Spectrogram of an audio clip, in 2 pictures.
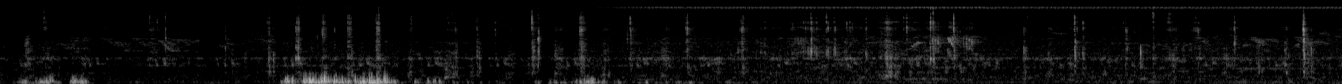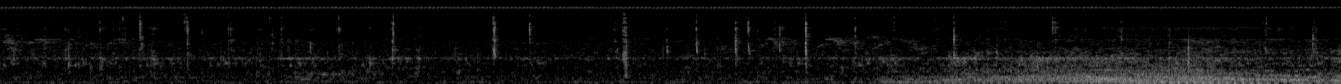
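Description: Close-up eating sounds: chewing and wet mouth clicks, scattered irregularly, as rice and chicken are eaten by hand. A heavy low thump about three seconds in is the loudest event, and a low rumble rises near the end.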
